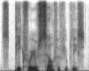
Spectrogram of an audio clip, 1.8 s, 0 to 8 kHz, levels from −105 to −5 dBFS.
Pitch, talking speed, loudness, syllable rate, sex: 135 Hz, 200 wpm, -21 LUFS, 4.9 syllables/s, male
